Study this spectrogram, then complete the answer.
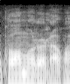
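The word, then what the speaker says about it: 郭沫若: 고사변에서 그 광마략, 뭐 우리 현대 중국어 발음으로는 고어모로라고 하죠.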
